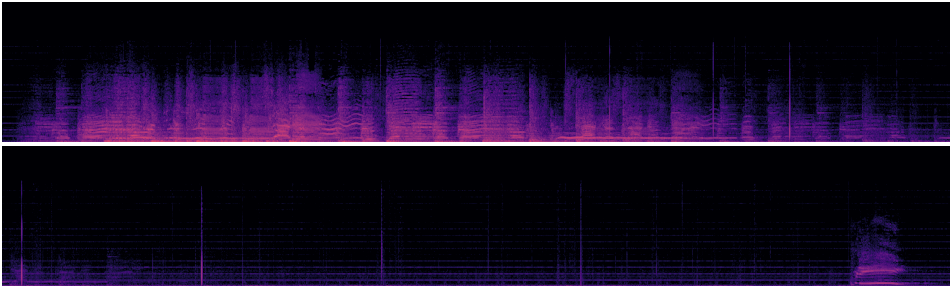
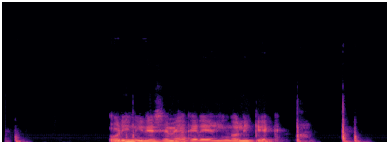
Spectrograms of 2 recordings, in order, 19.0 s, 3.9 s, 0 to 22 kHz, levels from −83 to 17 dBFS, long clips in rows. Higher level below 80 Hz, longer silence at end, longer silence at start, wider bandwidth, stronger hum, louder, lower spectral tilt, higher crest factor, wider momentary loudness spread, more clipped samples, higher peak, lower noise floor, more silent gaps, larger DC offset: first, -46 dBFS vs -54 dBFS; about the same, 0.2 s vs 0.3 s; about the same, 0.15 s vs 0.1 s; first, 16.5 kHz vs 6.8 kHz; neither; second, -33 LUFS vs -16 LUFS; second, -4.5 dB/octave vs -8.5 dB/octave; first, 24 dB vs 16 dB; first, 21 LU vs 16 LU; neither; second, -14 dBFS vs -2 dBFS; second, -58 dBFS vs -74 dBFS; neither; neither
